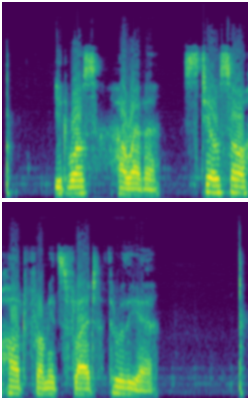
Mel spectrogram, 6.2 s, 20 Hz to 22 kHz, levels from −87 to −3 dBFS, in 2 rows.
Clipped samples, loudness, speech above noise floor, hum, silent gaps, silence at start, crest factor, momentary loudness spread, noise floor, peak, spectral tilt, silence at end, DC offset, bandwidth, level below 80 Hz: under 0.1%; -10 LUFS; 43 dB; none; none; 0.05 s; 12 dB; 9 LU; -53 dBFS; 0 dBFS; -4 dB/octave; 0.05 s; under 0.1%; 13 kHz; -50 dBFS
